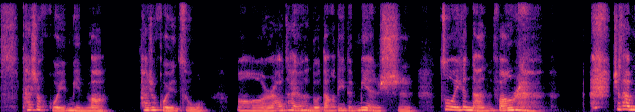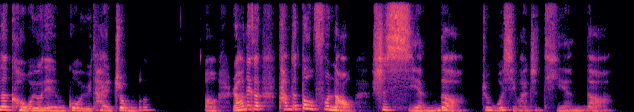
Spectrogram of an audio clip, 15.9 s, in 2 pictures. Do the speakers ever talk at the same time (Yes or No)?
No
